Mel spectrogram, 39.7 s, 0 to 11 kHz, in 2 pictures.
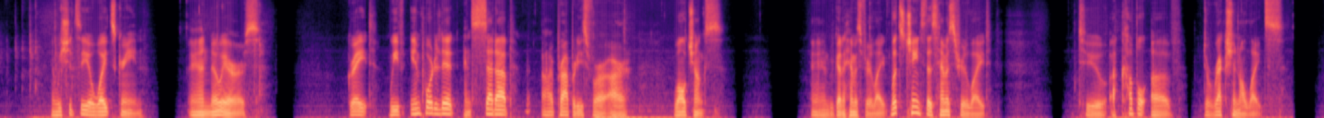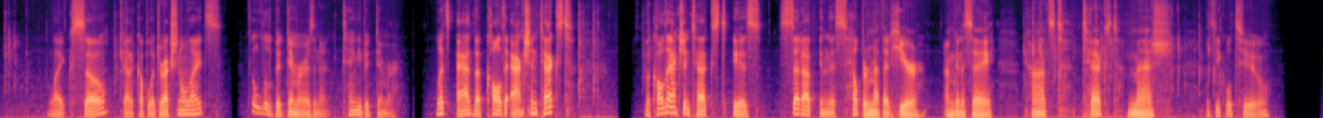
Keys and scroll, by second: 0.9 super+s, 3.2 alt+super+j, 3.7 alt+super+j, 19.3 super+c, 19.9 super+v, 21.6 super+s, 29.5 super+s.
